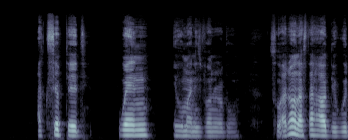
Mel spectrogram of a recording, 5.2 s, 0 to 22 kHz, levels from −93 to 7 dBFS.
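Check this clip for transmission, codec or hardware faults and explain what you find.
Nothing stood out on listening to this speech recording.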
